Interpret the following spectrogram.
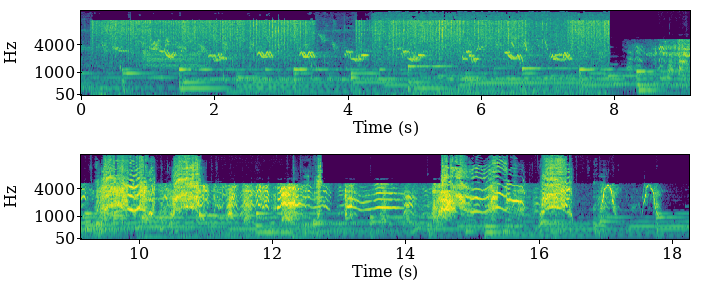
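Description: Background music throughout, with small faint chirps in the first half. From about halfway, loud, high, wavering calls of hamadryas baboons come in over the music, in a run of repeated cries that stop shortly before the end.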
